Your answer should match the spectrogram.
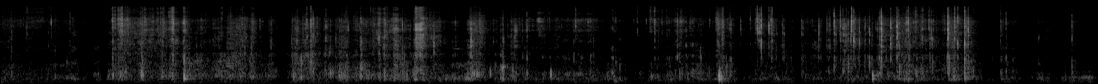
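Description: Dry crinkling and rustling as a hand rummages through foam packing peanuts in a cardboard box, in irregular spells with a few short pauses.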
